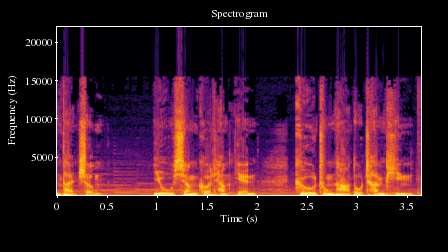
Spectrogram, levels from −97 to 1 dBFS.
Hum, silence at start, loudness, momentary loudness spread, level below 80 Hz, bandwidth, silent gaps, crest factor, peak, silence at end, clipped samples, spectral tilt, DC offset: none; 0 s; -11 LUFS; 9 LU; -20 dBFS; 16 kHz; none; 10 dB; 0 dBFS; 0 s; 0.2%; -4.5 dB/octave; under 0.1%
